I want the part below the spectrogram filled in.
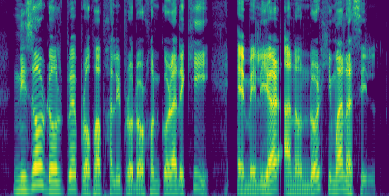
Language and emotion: Assamese, happy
